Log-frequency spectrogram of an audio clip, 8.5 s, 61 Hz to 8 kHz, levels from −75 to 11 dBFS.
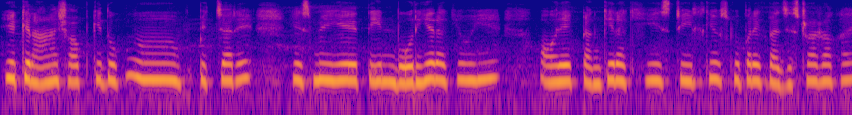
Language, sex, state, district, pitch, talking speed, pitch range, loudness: Hindi, female, Punjab, Kapurthala, 265 Hz, 195 wpm, 255-275 Hz, -17 LUFS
